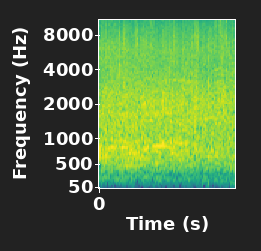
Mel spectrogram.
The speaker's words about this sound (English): Clap your hands and give praise to God.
